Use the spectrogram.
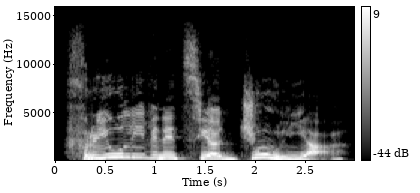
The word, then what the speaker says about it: Friuli-Venezia Giulia: They are hard in front of all vowels except for "e" and "i," where they have a soft sound. Pay attention to this because it can be counterintuitive. You say, for example, Friuli-Venezia GIULIA.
